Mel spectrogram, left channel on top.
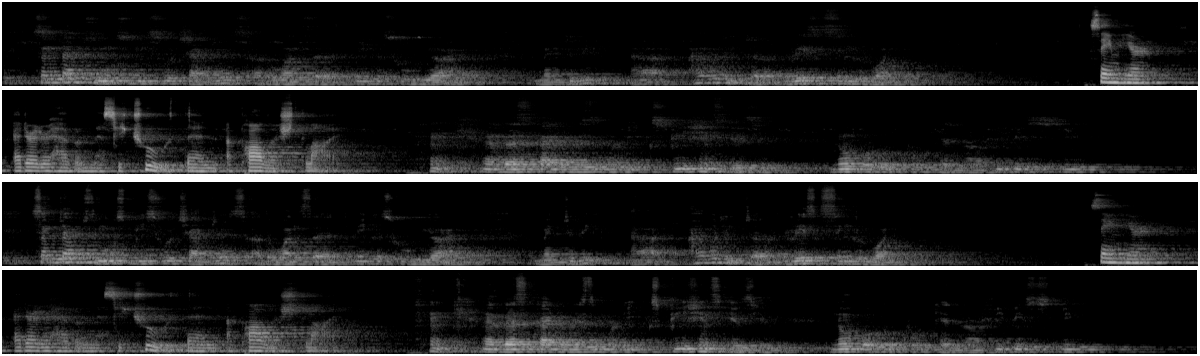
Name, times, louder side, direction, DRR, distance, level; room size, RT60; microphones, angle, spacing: voice 1, 0.0-4.6 4.9-5.9 6.3-6.6 6.9-8.9 16.1-19.6 20.2-22.7, right 1 dB, 60° right, -1 dB, 2.2 m, -35 dB
voice 2, 10.9-11.6 12.1-15.4, left 4 dB, 55° left, 8 dB, 0.5 m, -30 dB
17.0 x 17.0 x 2.3 m, 2.5 s
head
